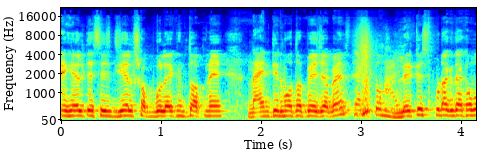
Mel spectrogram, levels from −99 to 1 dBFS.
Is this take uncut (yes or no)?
no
